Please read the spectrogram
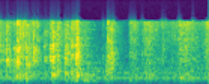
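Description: Plastic food storage bag holding cornmeal crinkling and rustling as it is handled, with a burst of crackle at the start that then settles into lighter rustling.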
